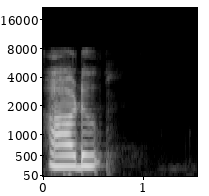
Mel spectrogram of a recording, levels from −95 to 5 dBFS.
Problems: none marked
